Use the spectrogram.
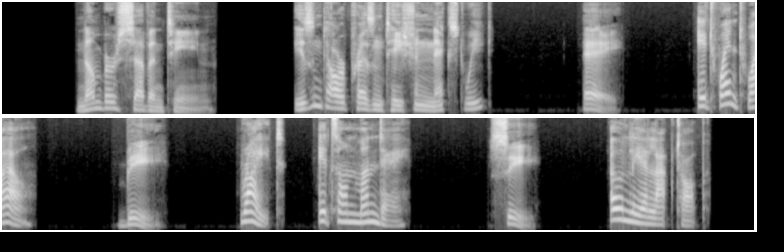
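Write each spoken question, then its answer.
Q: Isn't our presentation next week?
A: B: Right, it's on Monday.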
